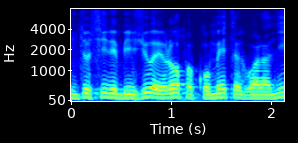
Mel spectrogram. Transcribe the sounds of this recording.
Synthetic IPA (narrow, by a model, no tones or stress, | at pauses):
int̪osinebizjuaewɾɔpakomet̪aɡwaɾani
